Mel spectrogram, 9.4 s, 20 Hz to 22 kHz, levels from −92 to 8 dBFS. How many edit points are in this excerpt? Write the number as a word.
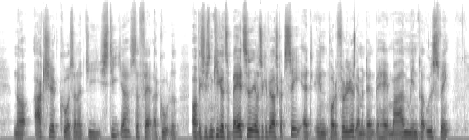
two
